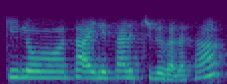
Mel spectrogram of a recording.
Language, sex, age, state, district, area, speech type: Nepali, female, 45-60, West Bengal, Darjeeling, rural, conversation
